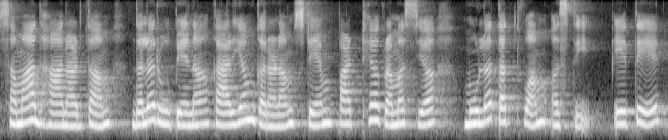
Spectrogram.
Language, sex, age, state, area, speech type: Sanskrit, female, 18-30, Tripura, rural, spontaneous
